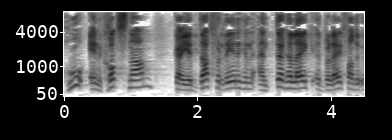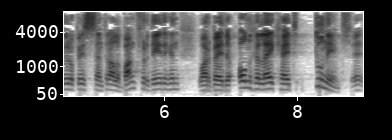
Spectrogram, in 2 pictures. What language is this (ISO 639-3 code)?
nld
